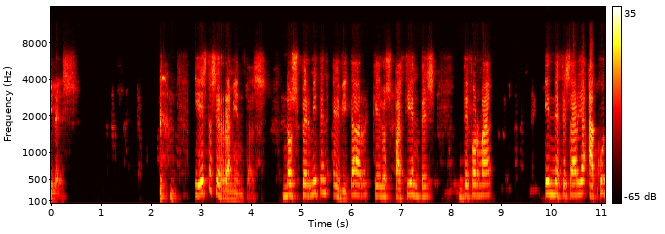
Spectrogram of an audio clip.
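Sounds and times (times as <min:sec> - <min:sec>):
person clearing throat: 0:02.2 - 0:02.6.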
